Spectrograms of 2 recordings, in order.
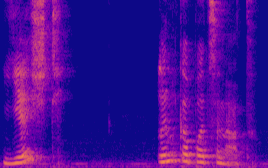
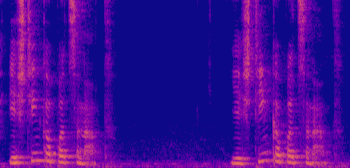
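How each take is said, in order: First: Ești, pause, then încăpățânat; Ești as yesht, set apart from încăpățânat; careful model phrase. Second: Ești încăpățânat run together quickly; joined-up model phrase. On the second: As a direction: link Ești into încăpățânat, no pause. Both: Shown as a demonstration. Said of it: "you are going to say".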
